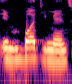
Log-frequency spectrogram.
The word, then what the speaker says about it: embodiment: Now the word is embodiment. Okay. So the word is gotten from embody. Embody is the root word and it is stressed on the second syllable B. Right?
